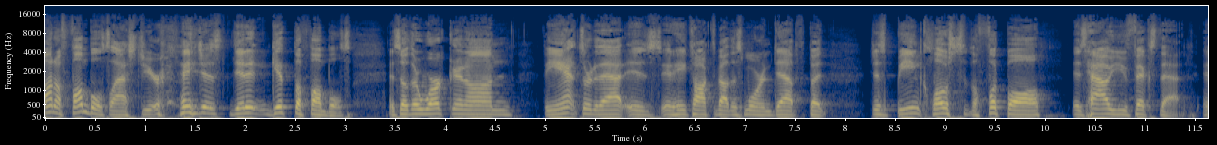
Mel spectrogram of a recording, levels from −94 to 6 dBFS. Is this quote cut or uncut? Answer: uncut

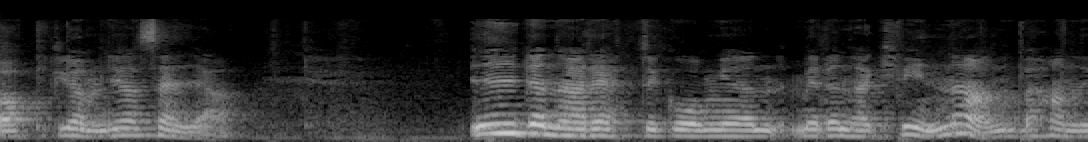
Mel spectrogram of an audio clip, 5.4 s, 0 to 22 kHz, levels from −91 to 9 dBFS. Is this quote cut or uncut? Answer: uncut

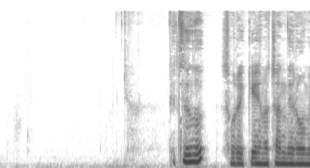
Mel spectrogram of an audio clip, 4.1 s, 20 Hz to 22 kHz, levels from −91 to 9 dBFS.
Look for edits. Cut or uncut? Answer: cut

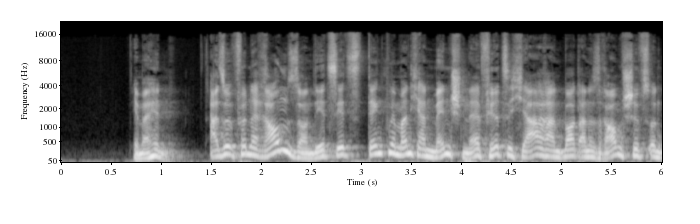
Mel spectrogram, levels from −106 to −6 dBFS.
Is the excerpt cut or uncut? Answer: uncut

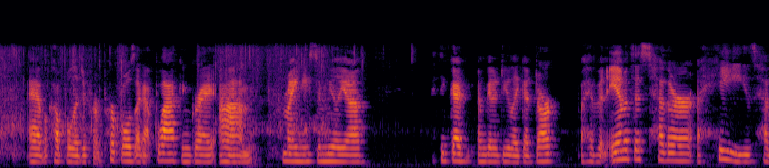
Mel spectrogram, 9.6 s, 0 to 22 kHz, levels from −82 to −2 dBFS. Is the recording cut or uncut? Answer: cut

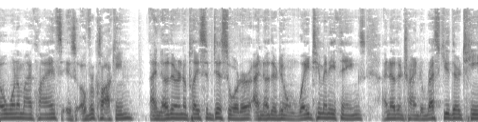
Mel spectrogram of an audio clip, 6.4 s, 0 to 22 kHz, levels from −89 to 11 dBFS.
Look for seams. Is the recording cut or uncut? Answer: cut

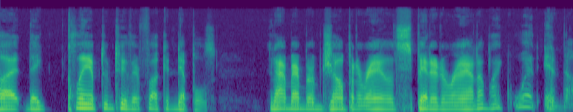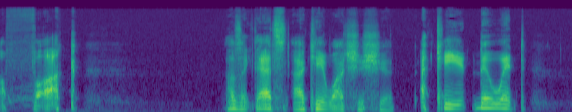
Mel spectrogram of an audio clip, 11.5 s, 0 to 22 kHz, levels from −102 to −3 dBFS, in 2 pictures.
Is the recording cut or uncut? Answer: uncut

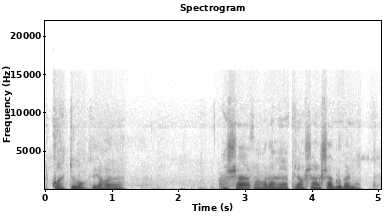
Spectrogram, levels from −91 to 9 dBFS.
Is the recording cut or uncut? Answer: cut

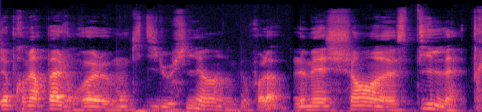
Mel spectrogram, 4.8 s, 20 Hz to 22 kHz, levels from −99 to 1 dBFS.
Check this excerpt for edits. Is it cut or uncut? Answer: uncut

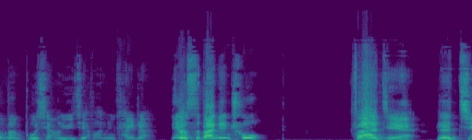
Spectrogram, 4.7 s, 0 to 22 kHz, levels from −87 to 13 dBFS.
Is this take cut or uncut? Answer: cut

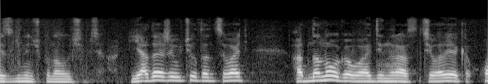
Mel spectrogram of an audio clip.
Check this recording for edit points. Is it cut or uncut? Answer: cut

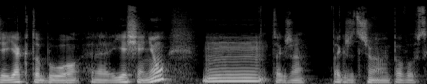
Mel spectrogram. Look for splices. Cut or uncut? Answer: cut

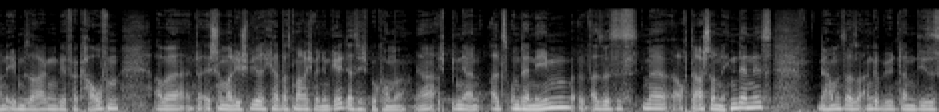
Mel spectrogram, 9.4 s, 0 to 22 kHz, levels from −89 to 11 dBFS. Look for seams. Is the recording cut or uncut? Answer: cut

